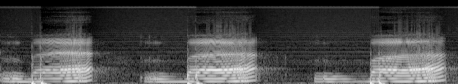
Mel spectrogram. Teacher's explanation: दोनों होठों के अंदरूनी तली को मिला करके बा प्रोनाउंस करेंगे तो सही बा निकलेगा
